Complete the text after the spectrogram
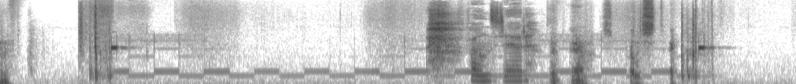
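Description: A phone gives a repeating beeping tone.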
